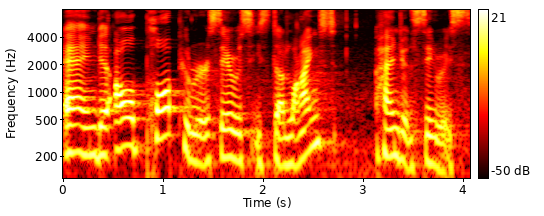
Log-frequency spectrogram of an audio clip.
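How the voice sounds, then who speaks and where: With a Mandarin accent, a woman speaks at a fairly slow pace, her medium pitch carrying lively intonation. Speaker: tech company executive presenter. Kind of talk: conference talk. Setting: stage with audience. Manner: halting, many fillers.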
